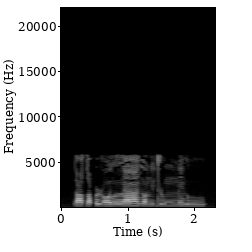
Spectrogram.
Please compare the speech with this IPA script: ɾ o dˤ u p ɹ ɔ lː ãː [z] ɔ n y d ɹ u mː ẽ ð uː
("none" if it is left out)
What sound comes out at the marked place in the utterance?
z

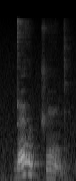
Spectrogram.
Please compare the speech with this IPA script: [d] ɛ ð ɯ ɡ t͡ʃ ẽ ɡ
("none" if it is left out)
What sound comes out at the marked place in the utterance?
ɖ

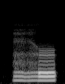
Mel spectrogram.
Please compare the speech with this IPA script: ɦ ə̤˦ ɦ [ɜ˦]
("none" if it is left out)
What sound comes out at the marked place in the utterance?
ə˞˦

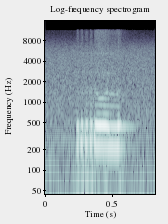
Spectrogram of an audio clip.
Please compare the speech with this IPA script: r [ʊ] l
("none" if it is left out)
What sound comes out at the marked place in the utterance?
ʊ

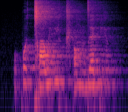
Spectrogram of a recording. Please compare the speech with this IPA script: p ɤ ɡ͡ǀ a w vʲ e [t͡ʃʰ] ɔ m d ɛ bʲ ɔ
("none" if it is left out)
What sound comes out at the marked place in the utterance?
t͡ʃʼ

